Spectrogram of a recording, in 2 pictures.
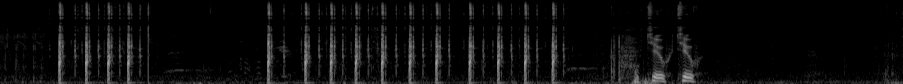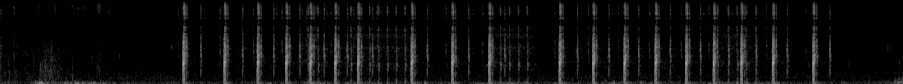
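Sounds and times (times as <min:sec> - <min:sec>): airsoft gun rapid fire clicks: 0:00.0 - 0:01.6, 0:02.6 - 0:05.8, 0:10.8 - 0:17.4.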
